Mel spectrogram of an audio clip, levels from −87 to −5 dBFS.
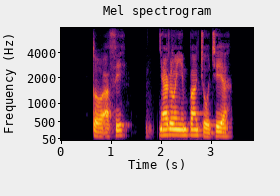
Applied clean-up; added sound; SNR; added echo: none; none; none; none.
